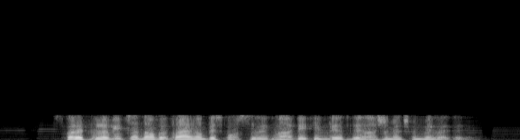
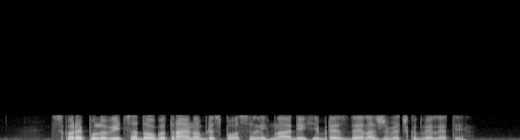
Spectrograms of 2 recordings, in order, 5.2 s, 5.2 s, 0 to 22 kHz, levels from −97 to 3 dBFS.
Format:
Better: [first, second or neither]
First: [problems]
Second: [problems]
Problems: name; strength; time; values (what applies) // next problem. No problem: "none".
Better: second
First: noise reduction (neural separator model SepFormer WHAMR!)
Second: none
